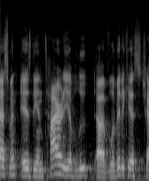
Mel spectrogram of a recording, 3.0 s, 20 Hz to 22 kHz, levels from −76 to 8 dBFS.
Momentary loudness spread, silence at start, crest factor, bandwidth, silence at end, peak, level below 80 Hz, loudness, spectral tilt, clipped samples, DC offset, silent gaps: 8 LU; 0 s; 20 dB; 15.5 kHz; 0 s; -6 dBFS; -62 dBFS; -25 LUFS; -4 dB/octave; under 0.1%; under 0.1%; none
